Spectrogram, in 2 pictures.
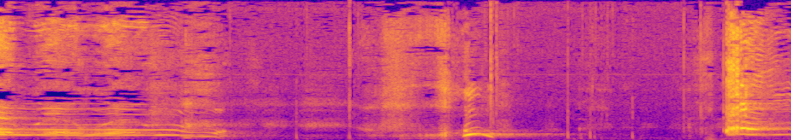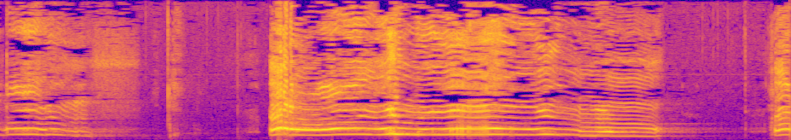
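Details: Two-year-old French Bulldog 'singing' calmly in conversation: a wavering tonal whine, a short yip, then two longer howled phrases with strong harmonics and wobbling pitch, the last one loudest and falling away at the end.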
